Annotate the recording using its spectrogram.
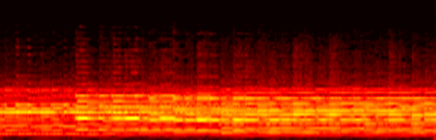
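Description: Rock song: electric guitar played through effects, ringing out several sustained notes at once, with no clear drum hits.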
